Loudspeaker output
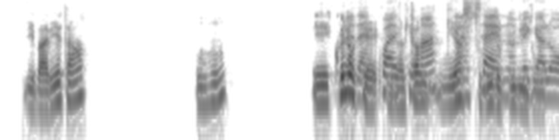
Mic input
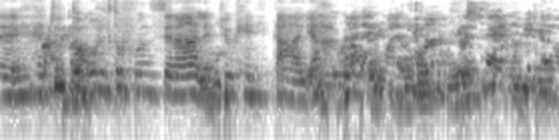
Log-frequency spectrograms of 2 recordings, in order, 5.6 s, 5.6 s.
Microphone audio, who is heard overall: both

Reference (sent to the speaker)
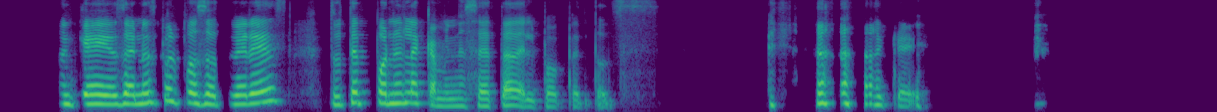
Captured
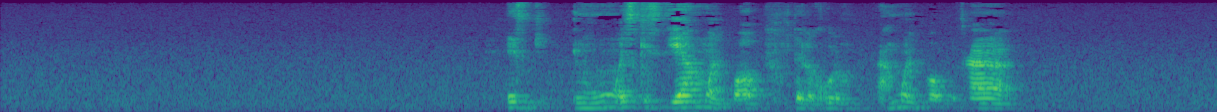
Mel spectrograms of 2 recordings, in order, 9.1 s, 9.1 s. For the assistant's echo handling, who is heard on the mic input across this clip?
user only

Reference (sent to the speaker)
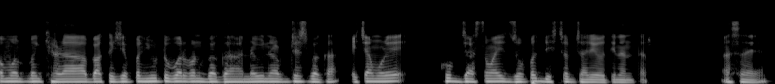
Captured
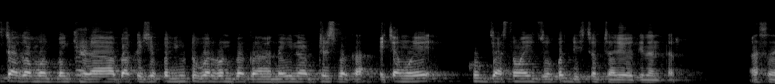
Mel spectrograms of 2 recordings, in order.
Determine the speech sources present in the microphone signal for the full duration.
both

